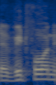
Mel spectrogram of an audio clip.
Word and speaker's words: Vidphone: I'm assuming that's how we pronounce it, right? Uh, initially, Yeah, I was Vidphone is correct. Vidphone is correct.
